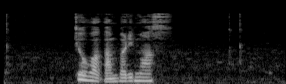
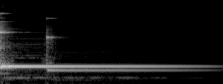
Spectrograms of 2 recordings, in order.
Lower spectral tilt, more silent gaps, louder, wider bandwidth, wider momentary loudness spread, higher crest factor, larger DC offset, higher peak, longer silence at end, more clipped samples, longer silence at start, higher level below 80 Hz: first, -4.5 dB/octave vs 0.5 dB/octave; neither; about the same, -23 LUFS vs -25 LUFS; about the same, 11.5 kHz vs 12 kHz; second, 9 LU vs 18 LU; about the same, 22 dB vs 18 dB; neither; about the same, -6 dBFS vs -6 dBFS; first, 1.15 s vs 0.1 s; neither; about the same, 0.05 s vs 0 s; first, -56 dBFS vs -78 dBFS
